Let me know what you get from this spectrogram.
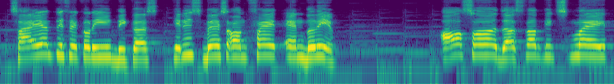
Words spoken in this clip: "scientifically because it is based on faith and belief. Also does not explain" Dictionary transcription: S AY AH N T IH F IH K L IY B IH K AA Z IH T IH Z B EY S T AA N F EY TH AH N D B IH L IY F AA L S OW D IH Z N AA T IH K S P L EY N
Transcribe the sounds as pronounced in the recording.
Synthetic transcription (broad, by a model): S AY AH N T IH F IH K L IY B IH K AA S IH T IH S B EY S T AA N F EY T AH N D B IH L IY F AA L S OW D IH S N AA T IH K S P L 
